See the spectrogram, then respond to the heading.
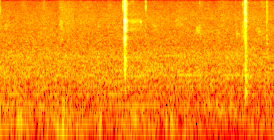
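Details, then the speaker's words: Craftsman tractor that clicks but won't start: the starter solenoid gives two sharp clicks about a second apart while a continuity test shows no continuity across its two main terminals, so the solenoid is faulty. "See, it's clicking, but it's not changing. We're not getting continuity through those two."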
